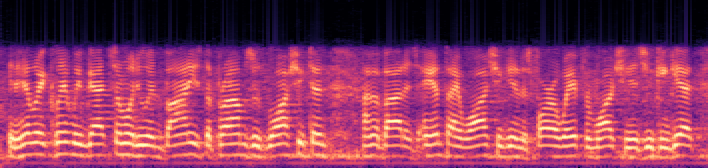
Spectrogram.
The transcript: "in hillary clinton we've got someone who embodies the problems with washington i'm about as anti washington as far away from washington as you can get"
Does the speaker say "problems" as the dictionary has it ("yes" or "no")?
yes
